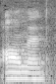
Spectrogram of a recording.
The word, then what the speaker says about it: almond: I have valorization it's not a really complete L but I have the back of my tongue is getting tense so palm almond and I discussed this with some some of my colleagues in pronunciation teaching and they said oh don't teach that that's not standard not many people say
